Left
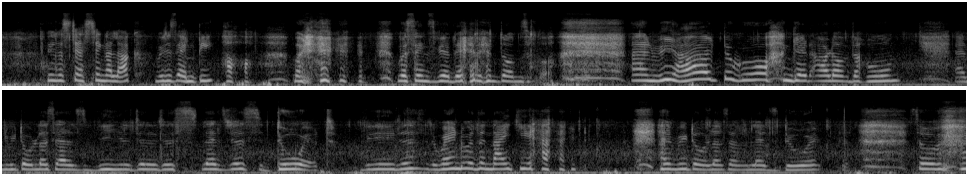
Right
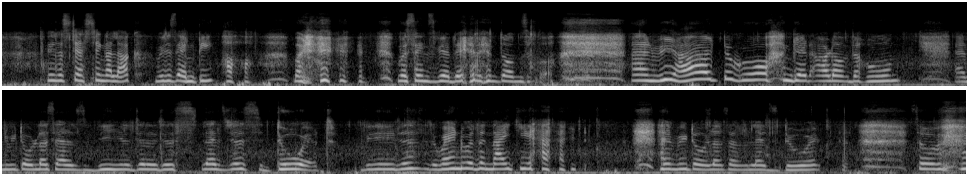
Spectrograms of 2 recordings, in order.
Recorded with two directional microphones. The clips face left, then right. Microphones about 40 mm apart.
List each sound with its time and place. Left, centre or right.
0.4 s speech: centre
